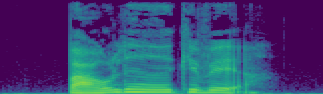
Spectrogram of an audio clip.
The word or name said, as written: bagladegevær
